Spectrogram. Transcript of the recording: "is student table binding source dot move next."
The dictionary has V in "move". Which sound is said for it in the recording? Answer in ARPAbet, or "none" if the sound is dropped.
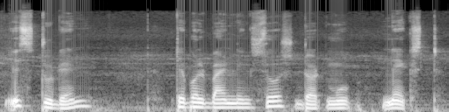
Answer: B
